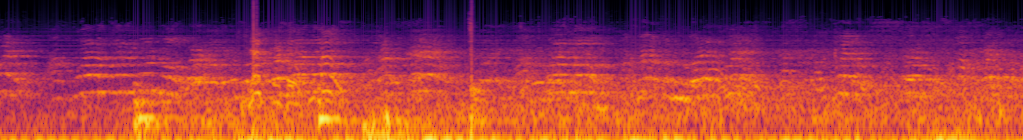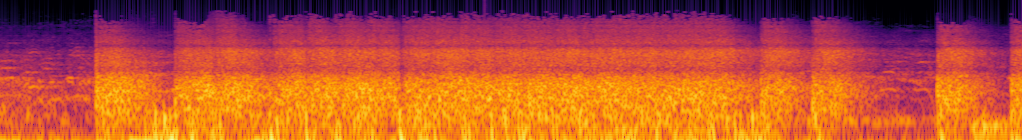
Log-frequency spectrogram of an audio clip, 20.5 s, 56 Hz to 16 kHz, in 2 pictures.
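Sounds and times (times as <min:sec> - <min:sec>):
murmuring voices in a parliament chamber: 0:00.0 - 0:13.0, 0:17.5 - 0:20.4
gunshots fired in a parliament chamber: 0:11.2 - 0:20.4.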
